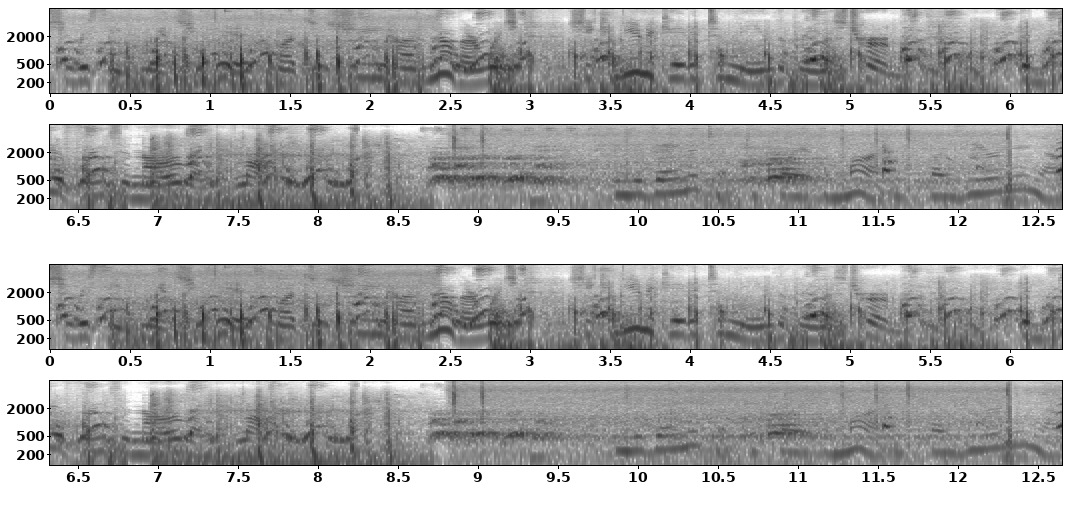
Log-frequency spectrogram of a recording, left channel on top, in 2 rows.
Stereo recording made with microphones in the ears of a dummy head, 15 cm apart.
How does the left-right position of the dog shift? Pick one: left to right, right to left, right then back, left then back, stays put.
right to left.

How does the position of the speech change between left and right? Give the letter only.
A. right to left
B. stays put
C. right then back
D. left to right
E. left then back
A.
